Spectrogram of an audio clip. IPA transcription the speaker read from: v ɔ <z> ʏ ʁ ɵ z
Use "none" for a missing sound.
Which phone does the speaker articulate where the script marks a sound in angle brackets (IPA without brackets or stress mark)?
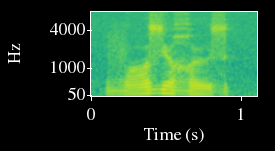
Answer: z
